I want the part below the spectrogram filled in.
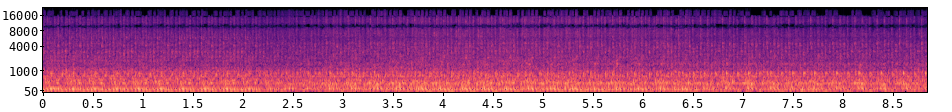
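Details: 1978 International Transtar II cabover diesel, first start after sitting 3 years during restoration: steady, even idle clatter, no misses, hunting or knocks; running smoothly and healthy.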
